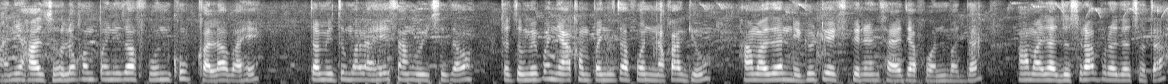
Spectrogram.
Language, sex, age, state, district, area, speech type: Marathi, male, 18-30, Maharashtra, Thane, urban, spontaneous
